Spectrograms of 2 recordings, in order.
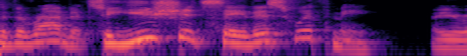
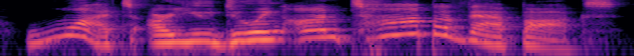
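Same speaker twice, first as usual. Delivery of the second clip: high, slow, wondering question; exaggerated, drawn-out amazement; incredulous question; 6 semitones higher, 4 dB louder than usual. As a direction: ask it in a big storybook voice. Reads the question to ask bunny.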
